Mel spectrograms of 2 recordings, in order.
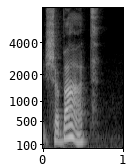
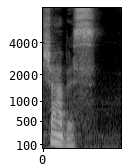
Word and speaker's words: Shabbat: From then on, it would be Shabbat and not Shabbos, Brit and not Bris.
